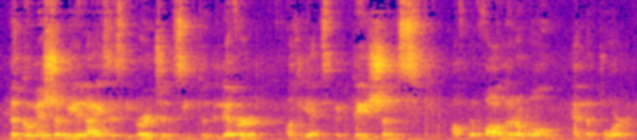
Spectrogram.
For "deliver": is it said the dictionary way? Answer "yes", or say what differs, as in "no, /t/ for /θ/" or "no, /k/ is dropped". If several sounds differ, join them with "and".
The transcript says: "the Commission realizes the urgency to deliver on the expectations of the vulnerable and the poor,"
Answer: yes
